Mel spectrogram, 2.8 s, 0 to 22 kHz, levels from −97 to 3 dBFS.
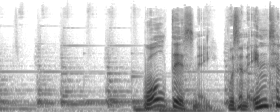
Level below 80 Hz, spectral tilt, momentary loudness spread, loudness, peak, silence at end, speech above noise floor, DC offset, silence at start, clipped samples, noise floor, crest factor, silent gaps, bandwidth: -42 dBFS; -6 dB/octave; 22 LU; -20 LUFS; -4 dBFS; 0 s; 22 dB; under 0.1%; 0 s; under 0.1%; -40 dBFS; 18 dB; none; 17 kHz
